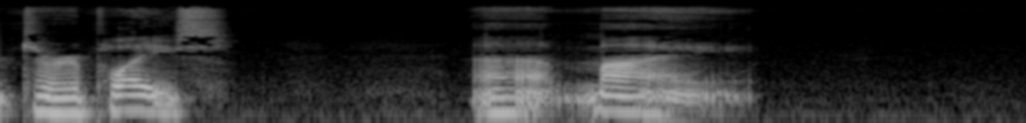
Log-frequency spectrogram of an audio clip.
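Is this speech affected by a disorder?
Yes: multiple sclerosis, progressive.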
